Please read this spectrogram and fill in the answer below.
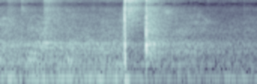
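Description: A slingshot's flat rubber bands snap forward as a shot is released about a second in, and a fraction of a second later comes a second sharp crack, the ball striking the target.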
